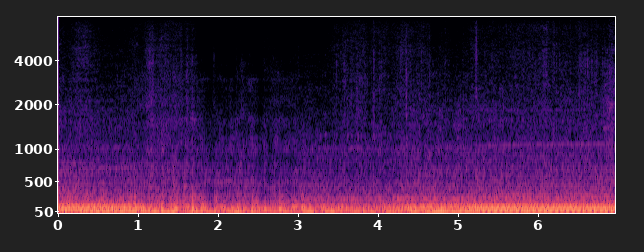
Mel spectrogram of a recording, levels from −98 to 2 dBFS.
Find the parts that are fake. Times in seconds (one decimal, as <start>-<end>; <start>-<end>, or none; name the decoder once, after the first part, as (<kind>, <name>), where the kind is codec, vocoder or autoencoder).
1.0-3.0 (codec, SNAC)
